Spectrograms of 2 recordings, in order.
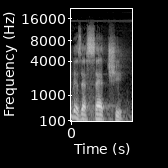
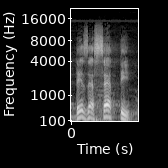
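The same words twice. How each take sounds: First: The last syllable has a ch-like sound. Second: The last syllable has a plain t sound. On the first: The speaker calls it wrong. "Não é dezessete" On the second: The speaker calls it right. "É dezessete"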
